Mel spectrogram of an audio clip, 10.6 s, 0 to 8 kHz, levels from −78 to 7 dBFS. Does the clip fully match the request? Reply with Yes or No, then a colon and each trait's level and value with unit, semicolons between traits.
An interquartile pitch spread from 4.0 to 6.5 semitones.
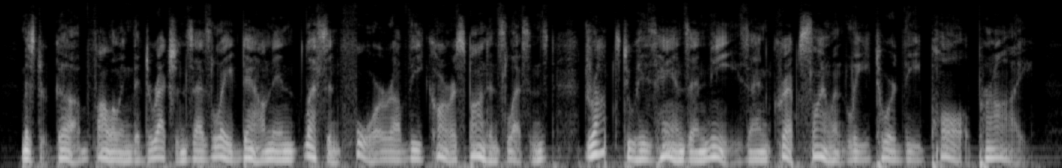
No: average, 3.3 semitones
